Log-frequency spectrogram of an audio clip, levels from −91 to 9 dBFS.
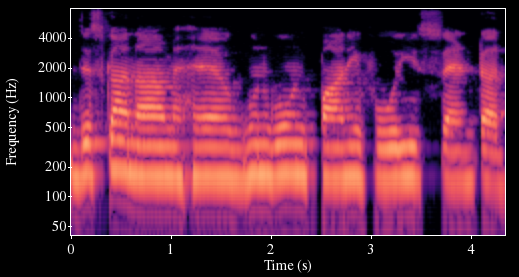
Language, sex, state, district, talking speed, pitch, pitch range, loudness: Hindi, male, Uttar Pradesh, Jalaun, 125 wpm, 160 Hz, 155-165 Hz, -15 LUFS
